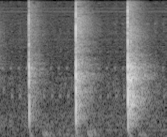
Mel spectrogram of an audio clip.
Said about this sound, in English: I'm clapping for you right now because you made it.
